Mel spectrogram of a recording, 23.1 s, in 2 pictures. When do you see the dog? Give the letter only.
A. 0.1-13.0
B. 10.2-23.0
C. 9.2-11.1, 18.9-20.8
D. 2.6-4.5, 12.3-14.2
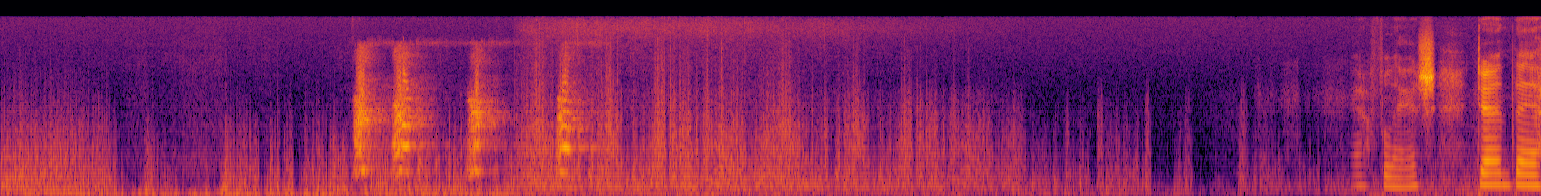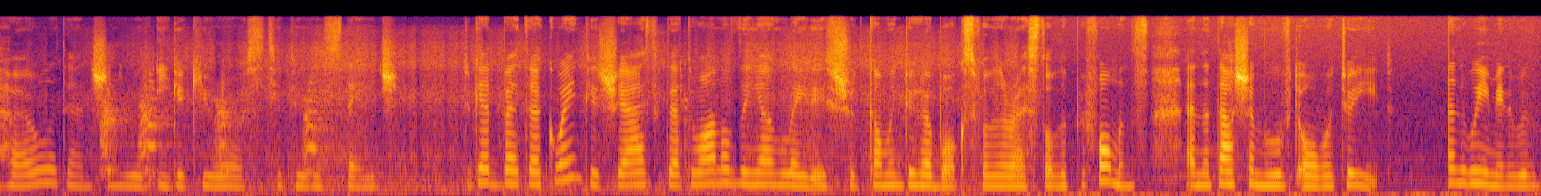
D.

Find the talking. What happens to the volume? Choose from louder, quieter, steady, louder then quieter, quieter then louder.
louder.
